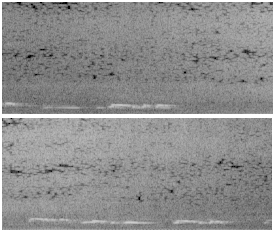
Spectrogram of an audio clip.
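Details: Local wild zebra dove of Java giving its song: short, quavering trilled coo phrases in a loose series, the longest stretch near the middle, while a steady low engine-like rumble runs underneath.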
